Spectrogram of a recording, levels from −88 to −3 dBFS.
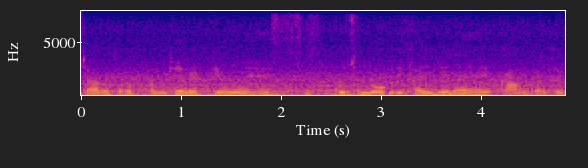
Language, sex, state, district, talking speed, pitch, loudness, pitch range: Hindi, male, Goa, North and South Goa, 185 wpm, 110 Hz, -30 LUFS, 105-115 Hz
